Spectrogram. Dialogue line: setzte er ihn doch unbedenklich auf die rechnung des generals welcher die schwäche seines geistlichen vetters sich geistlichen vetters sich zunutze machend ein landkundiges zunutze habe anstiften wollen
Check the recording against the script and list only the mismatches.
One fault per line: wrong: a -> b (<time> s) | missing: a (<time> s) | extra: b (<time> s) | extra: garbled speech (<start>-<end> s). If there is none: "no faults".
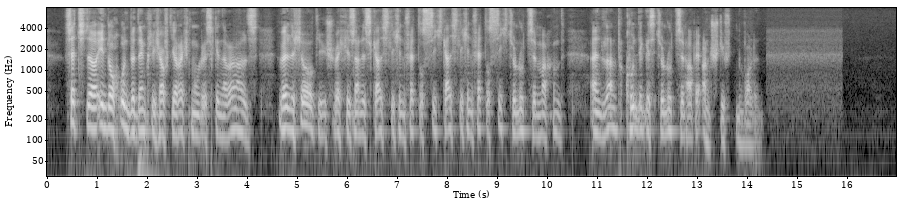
no faults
